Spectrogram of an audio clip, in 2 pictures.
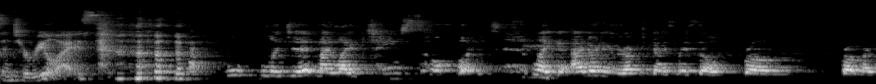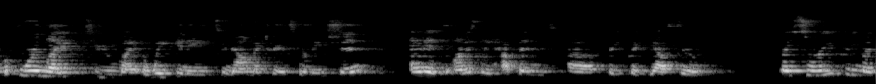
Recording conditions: poor sound quality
